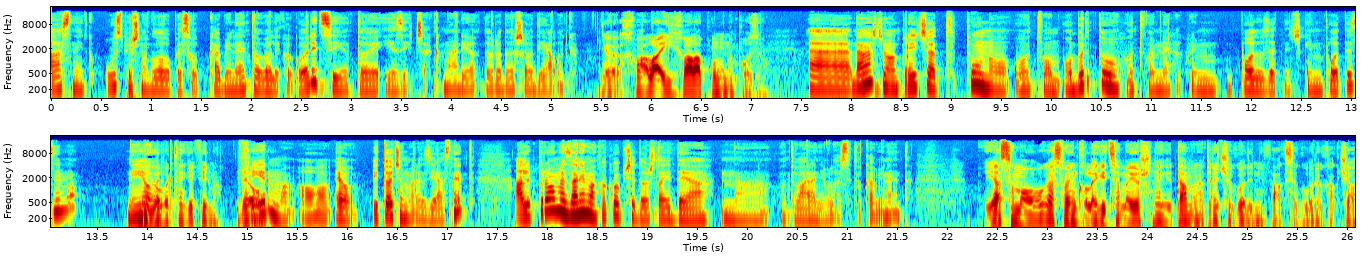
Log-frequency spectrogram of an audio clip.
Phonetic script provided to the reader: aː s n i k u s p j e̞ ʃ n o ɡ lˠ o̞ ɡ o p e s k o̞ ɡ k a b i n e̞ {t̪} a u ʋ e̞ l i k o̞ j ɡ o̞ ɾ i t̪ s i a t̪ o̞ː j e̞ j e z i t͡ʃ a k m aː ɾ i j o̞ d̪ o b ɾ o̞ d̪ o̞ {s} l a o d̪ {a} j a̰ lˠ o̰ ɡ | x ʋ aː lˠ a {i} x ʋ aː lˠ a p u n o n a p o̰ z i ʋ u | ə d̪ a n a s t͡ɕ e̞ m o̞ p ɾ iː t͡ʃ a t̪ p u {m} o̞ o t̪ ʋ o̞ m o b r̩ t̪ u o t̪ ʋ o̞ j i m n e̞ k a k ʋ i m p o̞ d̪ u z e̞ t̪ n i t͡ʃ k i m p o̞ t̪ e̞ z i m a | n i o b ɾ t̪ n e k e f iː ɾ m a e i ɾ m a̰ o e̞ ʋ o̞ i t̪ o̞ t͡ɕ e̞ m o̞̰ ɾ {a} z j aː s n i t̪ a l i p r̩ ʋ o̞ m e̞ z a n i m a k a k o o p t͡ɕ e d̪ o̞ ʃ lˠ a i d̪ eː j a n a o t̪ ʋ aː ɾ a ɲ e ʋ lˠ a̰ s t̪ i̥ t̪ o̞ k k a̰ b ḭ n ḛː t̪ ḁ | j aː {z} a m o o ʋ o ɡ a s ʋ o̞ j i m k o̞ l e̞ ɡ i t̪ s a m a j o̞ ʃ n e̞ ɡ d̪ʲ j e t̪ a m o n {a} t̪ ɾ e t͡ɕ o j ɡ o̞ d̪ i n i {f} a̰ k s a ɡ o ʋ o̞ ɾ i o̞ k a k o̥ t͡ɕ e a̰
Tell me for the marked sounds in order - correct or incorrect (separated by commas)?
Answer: correct, incorrect, incorrect, correct, incorrect, correct, incorrect, correct, correct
